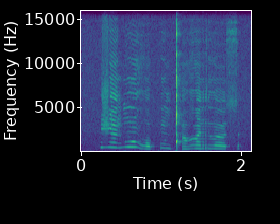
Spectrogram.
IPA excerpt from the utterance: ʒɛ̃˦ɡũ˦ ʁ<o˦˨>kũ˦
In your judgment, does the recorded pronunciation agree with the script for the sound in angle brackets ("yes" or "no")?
no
